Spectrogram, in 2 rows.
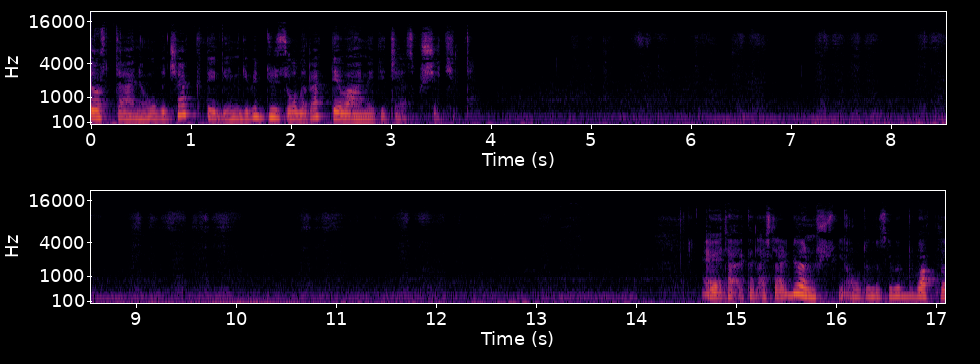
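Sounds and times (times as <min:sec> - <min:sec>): low steady hum: 0:00.0 - 0:17.0
crochet hook scratching thread: 0:03.5 - 0:14.1.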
